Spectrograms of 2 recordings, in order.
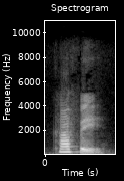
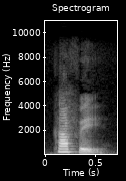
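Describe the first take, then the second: No difference in how they are said.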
